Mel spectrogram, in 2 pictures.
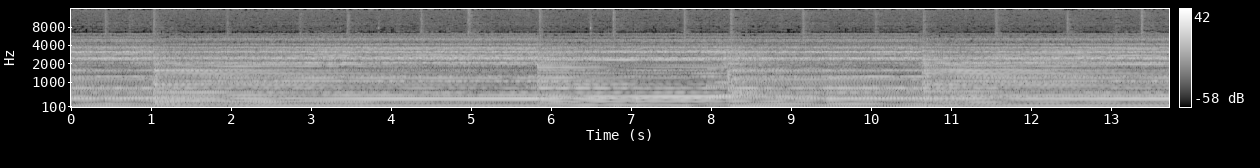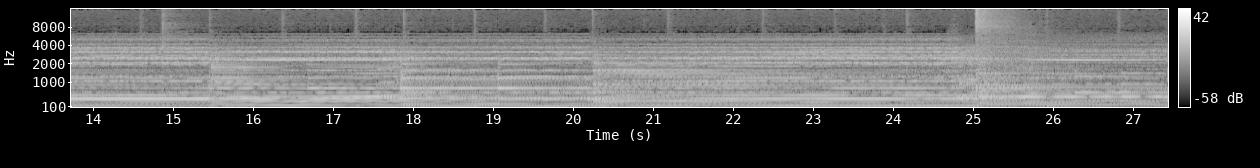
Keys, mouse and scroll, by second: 8.3-9.9 drag, 9.9-11.8 middle drag, 16.1-27.4 drag.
